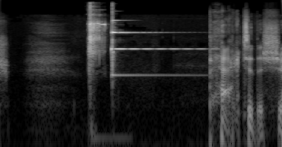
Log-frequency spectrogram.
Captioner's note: cash register dings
